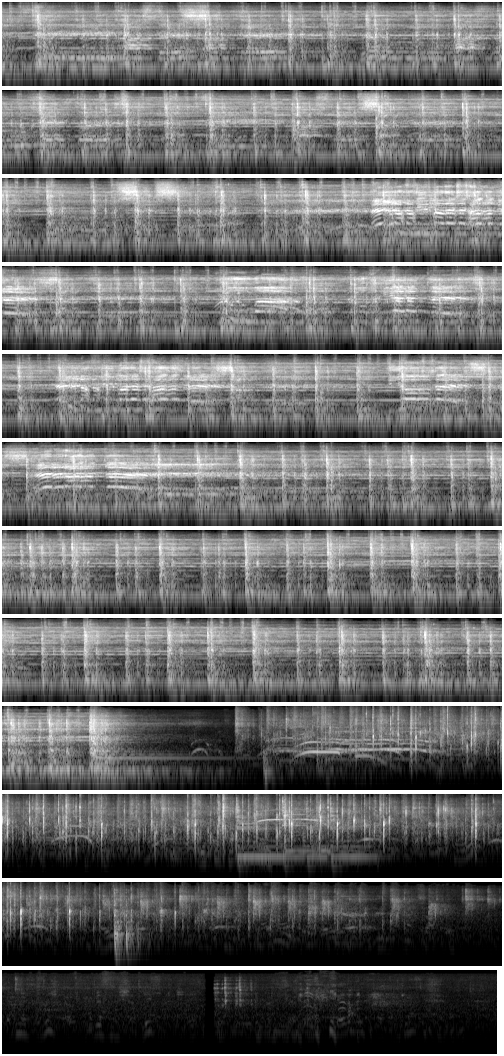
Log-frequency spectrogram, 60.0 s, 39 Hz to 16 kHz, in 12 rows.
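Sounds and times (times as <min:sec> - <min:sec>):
fast percussion: 0:00.0 - 0:41.6, 0:47.3 - 0:49.2
wavering lead melody: 0:47.4 - 0:48.8.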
